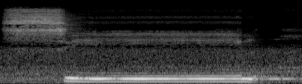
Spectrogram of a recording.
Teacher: جب زبان کی نوک اگلے جو دانت ہیں اوپر والے اور نیچے والے ان کے درمیان تک آ جائے تو اس سے سین ادا ہوتا ہے سختی کے ساتھ۔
